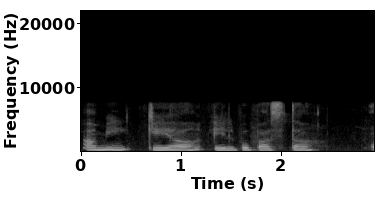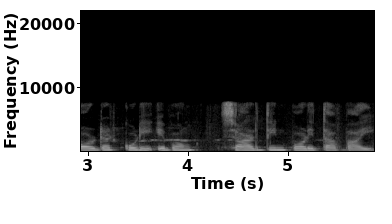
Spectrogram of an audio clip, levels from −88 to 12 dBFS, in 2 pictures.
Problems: constant background noise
